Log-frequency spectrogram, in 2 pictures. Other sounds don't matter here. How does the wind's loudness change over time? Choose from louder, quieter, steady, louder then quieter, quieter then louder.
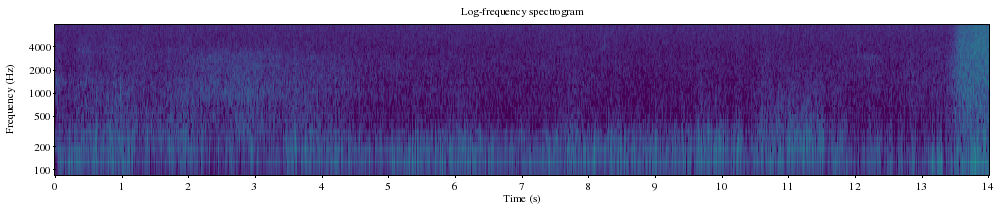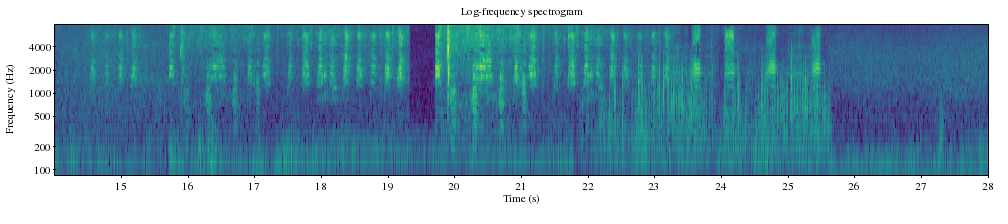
louder.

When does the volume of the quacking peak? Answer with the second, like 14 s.
20 s.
